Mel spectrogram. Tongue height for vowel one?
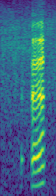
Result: mid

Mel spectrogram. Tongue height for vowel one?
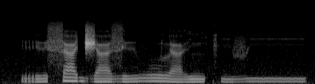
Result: high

